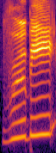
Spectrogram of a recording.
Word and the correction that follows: Roby: Did I say it right, Desiree? – Almost. Desiree Roby. – Roby. Roby, yes. Okay.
